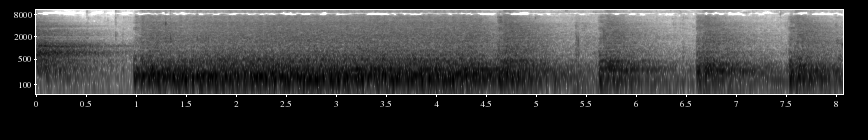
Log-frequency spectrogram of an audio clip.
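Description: A drum struck with sticks: a sudden steady roll starting about a second in and running for some three and a half seconds, then single beats about a second apart, each ringing out in the large church.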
